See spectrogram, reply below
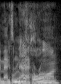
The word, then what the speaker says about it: macaron: Is that how you say it? – Macaron? That's how you say it. – What? – Macaron? – Okay. – That's how you say it in French.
